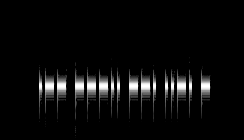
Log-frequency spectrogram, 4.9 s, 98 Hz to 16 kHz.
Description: Morse code, heard as a keyed tone, about 20 wpm, 700 Hz. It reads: W8GFT
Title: Speed Racing - USA 1x3 Call Signs 17wpm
